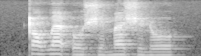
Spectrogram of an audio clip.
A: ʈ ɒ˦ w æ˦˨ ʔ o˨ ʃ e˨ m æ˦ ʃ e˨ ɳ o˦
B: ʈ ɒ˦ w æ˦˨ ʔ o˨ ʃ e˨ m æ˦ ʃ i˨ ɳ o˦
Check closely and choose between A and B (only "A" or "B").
B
